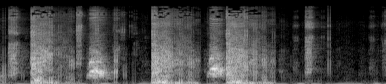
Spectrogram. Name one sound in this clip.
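A heavy mace swings and strikes a creature with a thud.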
